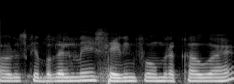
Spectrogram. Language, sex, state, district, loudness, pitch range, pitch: Hindi, male, Chhattisgarh, Bastar, -14 LUFS, 160-165 Hz, 160 Hz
